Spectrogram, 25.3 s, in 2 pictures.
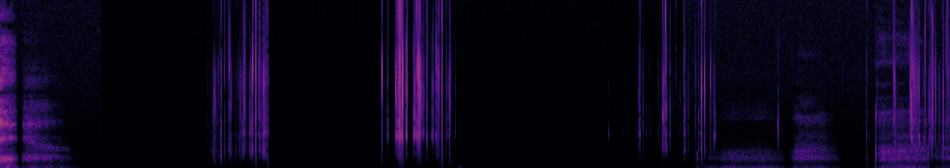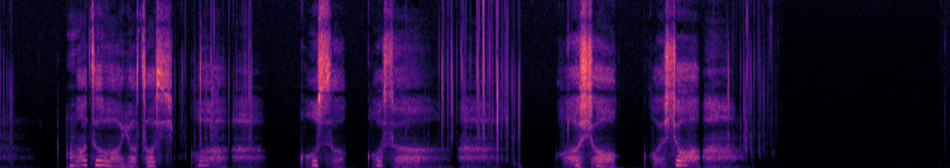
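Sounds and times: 
ASMR breathing into the listener's ear: 0:00.0 - 0:01.0, 0:09.4 - 0:22.8
speech: 0:13.9 - 0:15.8, 0:16.8 - 0:18.7, 0:20.3 - 0:22.3.

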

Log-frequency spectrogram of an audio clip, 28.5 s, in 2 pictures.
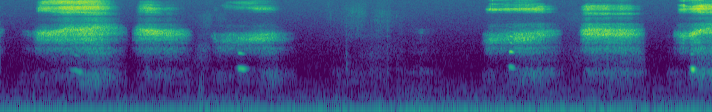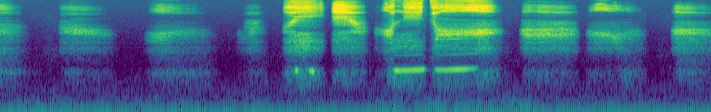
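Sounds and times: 
sleeping breath: 0:00.7 - 0:05.8, 0:09.6 - 0:12.9, 0:13.5 - 0:14.8, 0:15.4 - 0:28.4
sleep talking: 0:19.9 - 0:25.5.

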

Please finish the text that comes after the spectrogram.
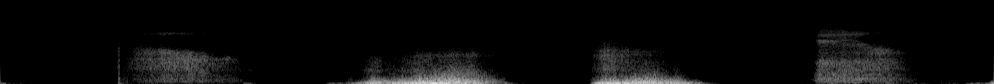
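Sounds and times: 
ASMR breathy blowing close to the left ear: 0:03.6 - 0:05.1, 0:05.9 - 0:07.0.

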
